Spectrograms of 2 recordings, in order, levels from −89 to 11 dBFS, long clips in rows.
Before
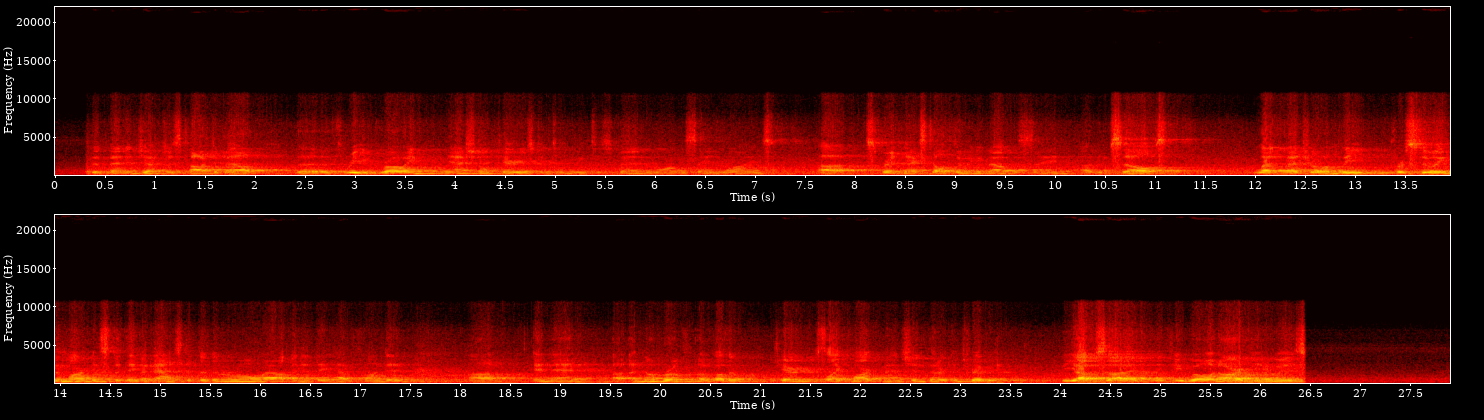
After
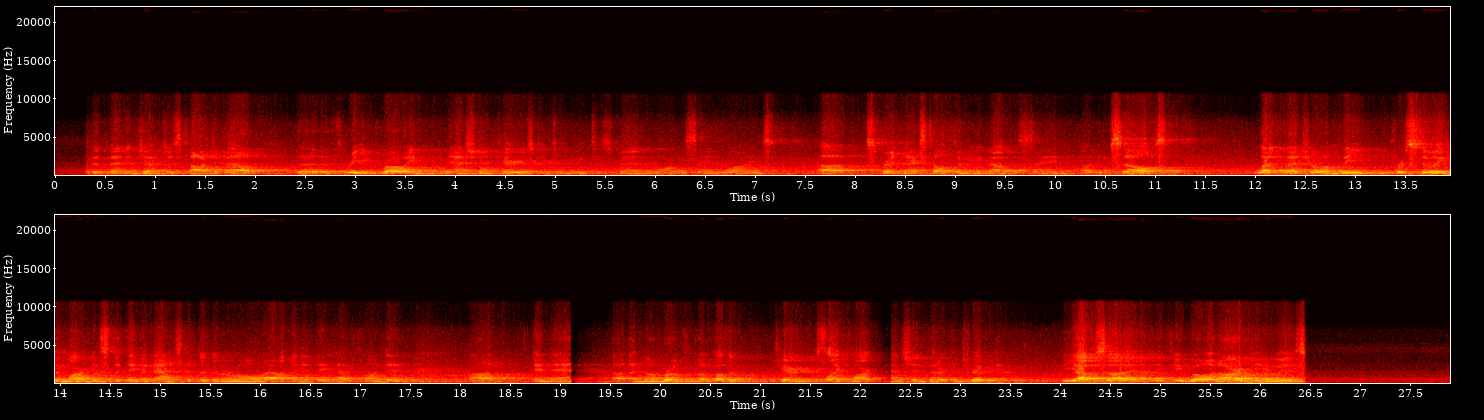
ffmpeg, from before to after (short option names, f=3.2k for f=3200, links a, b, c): -filter_complex "[0:a]asplit=3[a][b][c];[a]atrim=end=19.11,asetpts=PTS-STARTPTS,afade=t=out:st=19.106:d=0.004:c=hsin[d];[b]atrim=start=19.11:end=22.31,asetpts=PTS-STARTPTS,afade=t=in:d=0.52,afade=t=out:st=2.75:d=0.45:c=qsin:silence=0.0794328[e];[c]atrim=start=22.31,asetpts=PTS-STARTPTS,afade=t=in:d=0.004:c=hsin:silence=0.0794328[f];[d][e][f]concat=n=3:v=0:a=1"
